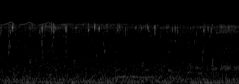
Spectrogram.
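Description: Faint trickling and sloshing of shallow muddy water as a hoe works in it.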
